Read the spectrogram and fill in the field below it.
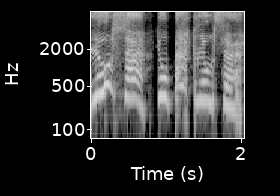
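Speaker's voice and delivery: shrill, entitled-sounding, very high, loud, swooping cry. As the cart nears, a voice calls out to Luther, shrill and entitled. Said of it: "you hear a shrill voice going".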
